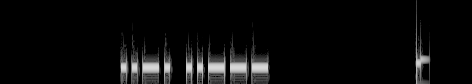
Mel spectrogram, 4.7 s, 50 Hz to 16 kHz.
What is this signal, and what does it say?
Morse code, heard as a keyed tone, about 22 wpm, 690 Hz. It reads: F2
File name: practice / 22wpm / Two Letter-Number Combinations - 22wpm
